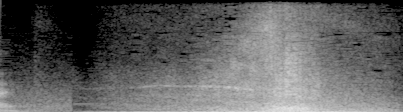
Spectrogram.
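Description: Whoosh transition sound effect that swells over about a second and falls away near the end, marking a cut between shots.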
